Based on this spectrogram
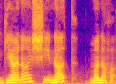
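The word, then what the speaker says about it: ज्ञानासिनात्मनः: So, it'd be gyanashinatmanaha. You're You're combining the two words together.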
